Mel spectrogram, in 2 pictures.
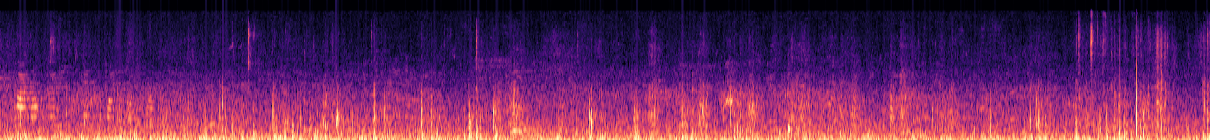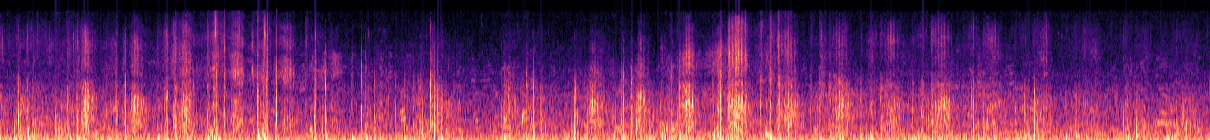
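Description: Horse cantering on a sand arena, its hoofbeats coming about twice a second, over a steady low rumble.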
